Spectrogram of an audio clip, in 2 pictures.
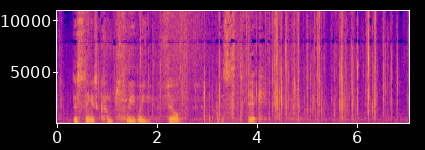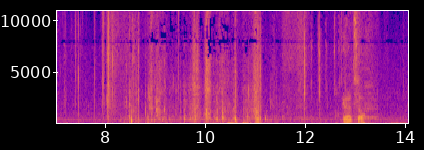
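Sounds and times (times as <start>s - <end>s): plastic packaging crinkling: 0.0s - 11.2s.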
